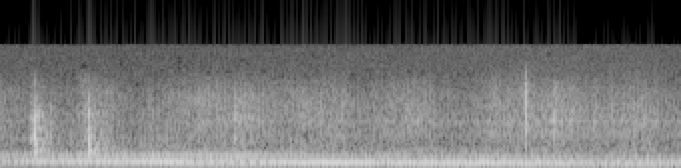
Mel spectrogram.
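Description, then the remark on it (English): A car engine hums steadily at moderate volume as the car drives past, its low drone holding for a few seconds, with a few faint clicks and knocks over it. No one speaks. “Uh-oh, car coming.”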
